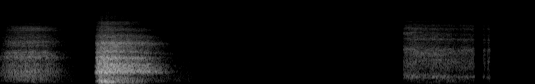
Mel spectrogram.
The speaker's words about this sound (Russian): Хороший плавный вдох и выдох. Ну, так, чтобы было слышно его.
